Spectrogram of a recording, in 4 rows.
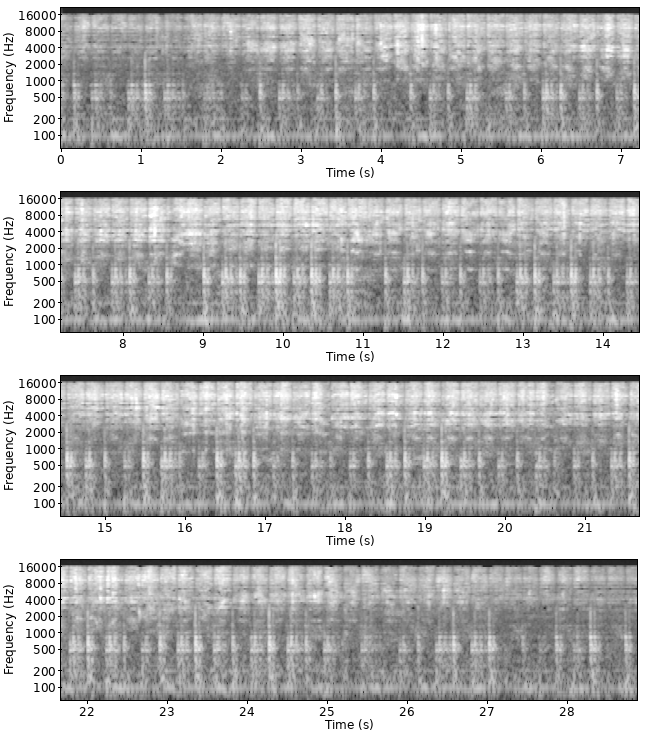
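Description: Knife blade of a Shirogami #1 steel gyuto scraping back and forth on a wet whetstone, a steady run of sharpening strokes with no break.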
